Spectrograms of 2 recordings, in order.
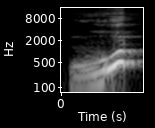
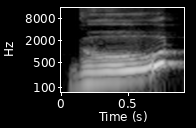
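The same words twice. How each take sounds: First: Slow drawn-out whoop demo; whoop call. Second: High, loud whoop shouted into the woods; loud whoop call. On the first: Shown as a demonstration. Hunter showing the podcast host the call, a drawn-out whoop. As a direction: show the bigfoot whoop call. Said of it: "whoop, like that right there". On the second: Retold or imitated. Hunter calling Bigfoot from the woods, a high loud whoop. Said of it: "I did a real loud".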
